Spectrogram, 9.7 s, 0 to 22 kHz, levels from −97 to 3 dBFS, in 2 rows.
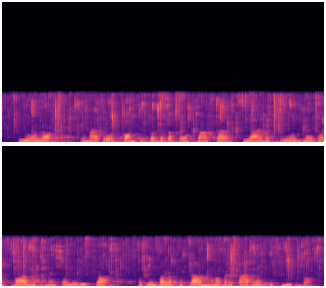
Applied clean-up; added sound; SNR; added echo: classical method WPE with log-MMSE.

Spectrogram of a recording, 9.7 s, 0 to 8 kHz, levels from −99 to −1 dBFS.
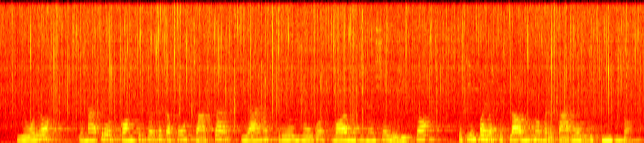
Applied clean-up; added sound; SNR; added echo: none; Frying (food); 6 dB; reverberation time 1.2 s.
